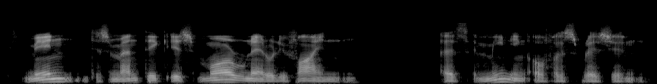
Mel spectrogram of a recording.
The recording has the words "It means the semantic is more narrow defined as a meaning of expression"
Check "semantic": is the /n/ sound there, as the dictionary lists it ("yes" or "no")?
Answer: yes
